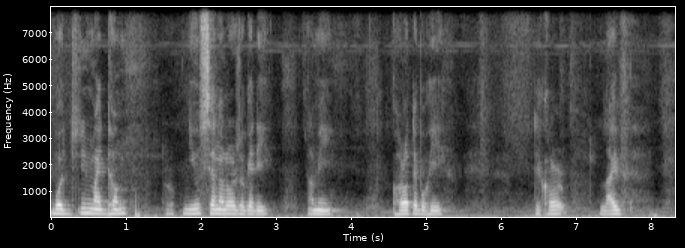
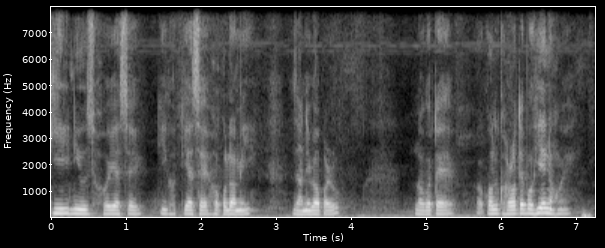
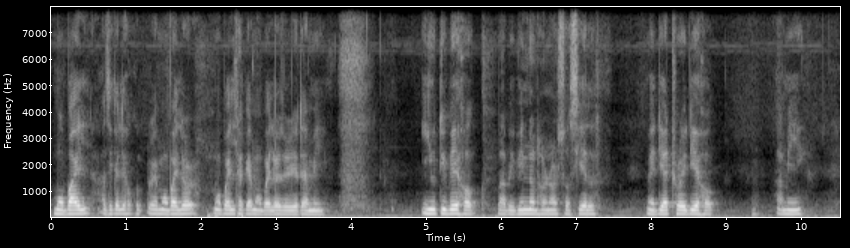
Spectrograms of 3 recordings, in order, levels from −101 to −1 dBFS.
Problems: constant background noise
